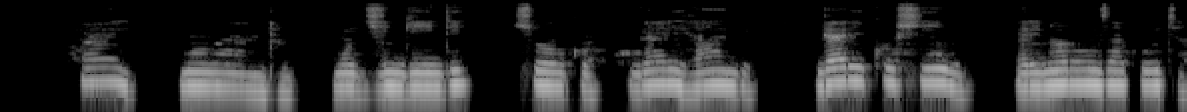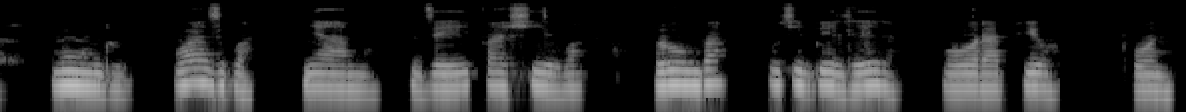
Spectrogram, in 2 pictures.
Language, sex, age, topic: Ndau, female, 18-24, health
